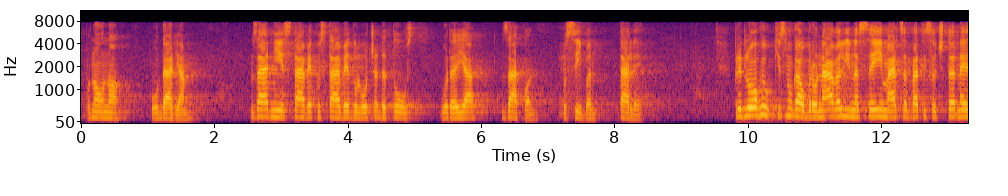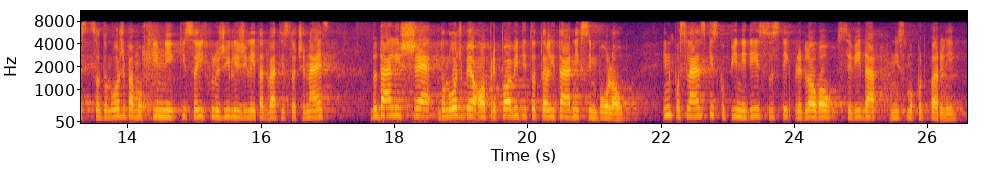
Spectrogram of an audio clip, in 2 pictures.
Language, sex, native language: Slovenian, female, Slovenian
